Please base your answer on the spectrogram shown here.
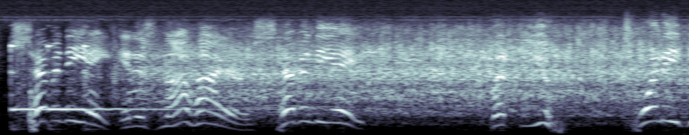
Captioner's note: audience applauding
